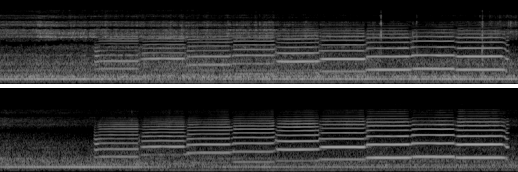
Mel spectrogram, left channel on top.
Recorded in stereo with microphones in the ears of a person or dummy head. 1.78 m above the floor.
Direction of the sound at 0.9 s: 25° right (ahead or behind).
